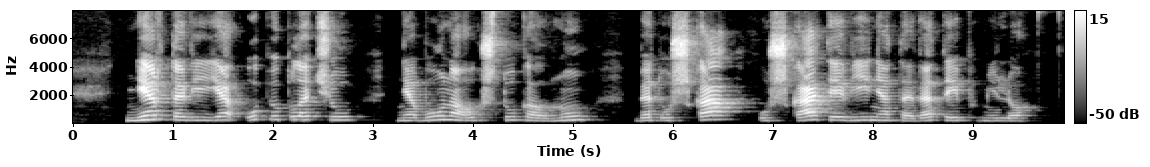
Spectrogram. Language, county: Lithuanian, Vilnius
